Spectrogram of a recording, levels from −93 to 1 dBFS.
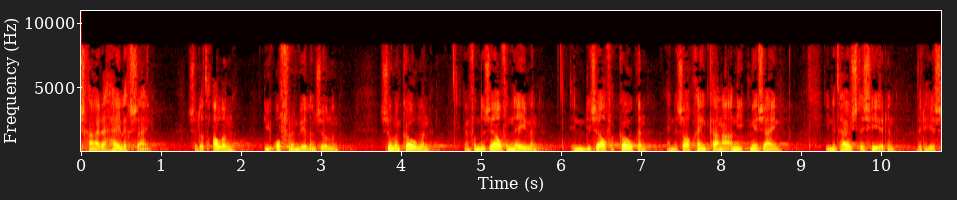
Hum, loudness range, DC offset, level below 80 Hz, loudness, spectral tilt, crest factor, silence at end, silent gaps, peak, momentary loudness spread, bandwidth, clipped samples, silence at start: none; 4 LU; under 0.1%; -62 dBFS; -27 LUFS; -6.5 dB/octave; 20 dB; 0 s; none; -8 dBFS; 15 LU; 8.8 kHz; under 0.1%; 0 s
